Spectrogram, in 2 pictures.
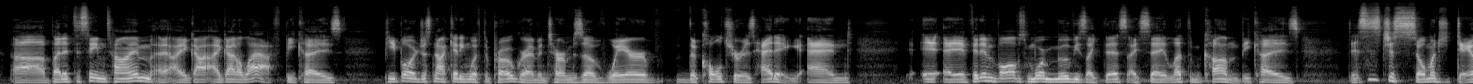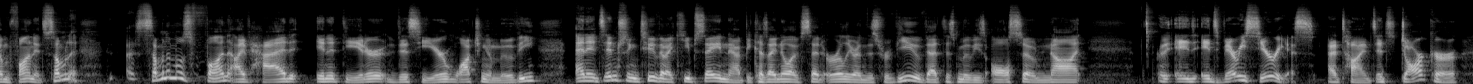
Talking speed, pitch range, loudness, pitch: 205 wpm, 105-135 Hz, -19 LUFS, 120 Hz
